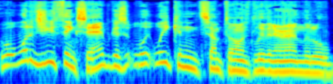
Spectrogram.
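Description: Speaking fairly quickly in an Australian accent, a man comes through a very clean recording with a silent background. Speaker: football pundit. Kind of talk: sports preview chat. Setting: radio studio.

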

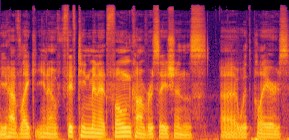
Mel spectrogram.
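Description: Against a quiet background, a man talks in a normal speaking voice at a moderate pace with ordinary pitch variation. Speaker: magazine writer. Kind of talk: interview.

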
